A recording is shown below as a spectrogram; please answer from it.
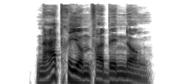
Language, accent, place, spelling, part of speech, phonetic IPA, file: German, Germany, Berlin, Natriumverbindung, noun, [ˈnaːtʁiʊmfɛɐ̯ˌbɪndʊŋ], De-Natriumverbindung.ogg
- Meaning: sodium compounds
